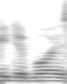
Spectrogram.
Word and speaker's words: Du Bois: Du Bois said, am I pronouncing him correctly? – Yes. – Du Bois? – Yep. – I think that's the American pronunciation, not the French.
